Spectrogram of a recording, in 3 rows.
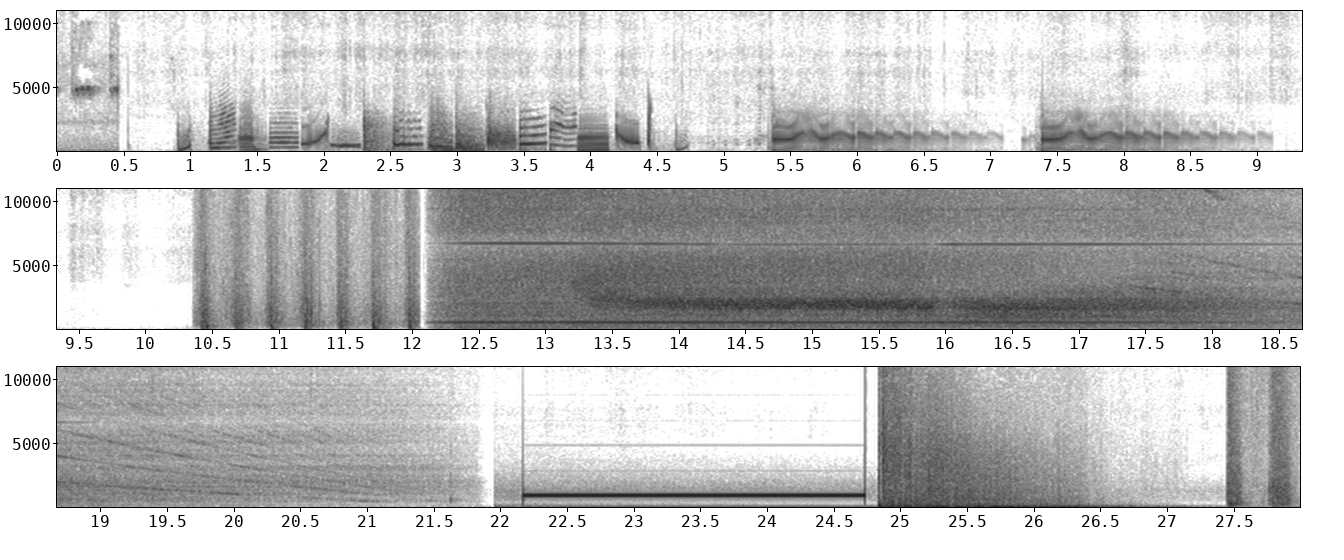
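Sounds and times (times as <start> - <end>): cartoon boings: 0.9 - 4.8
whooshing rush with falling whistle: 12.1 - 20.1
steady beep tone: 22.2 - 24.8
explosion crash: 24.8 - 27.2.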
